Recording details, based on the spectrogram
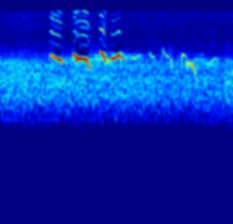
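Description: Crested lark singing a quick run of four clear, sliding whistled notes, followed by softer fading twitters over light background hiss.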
